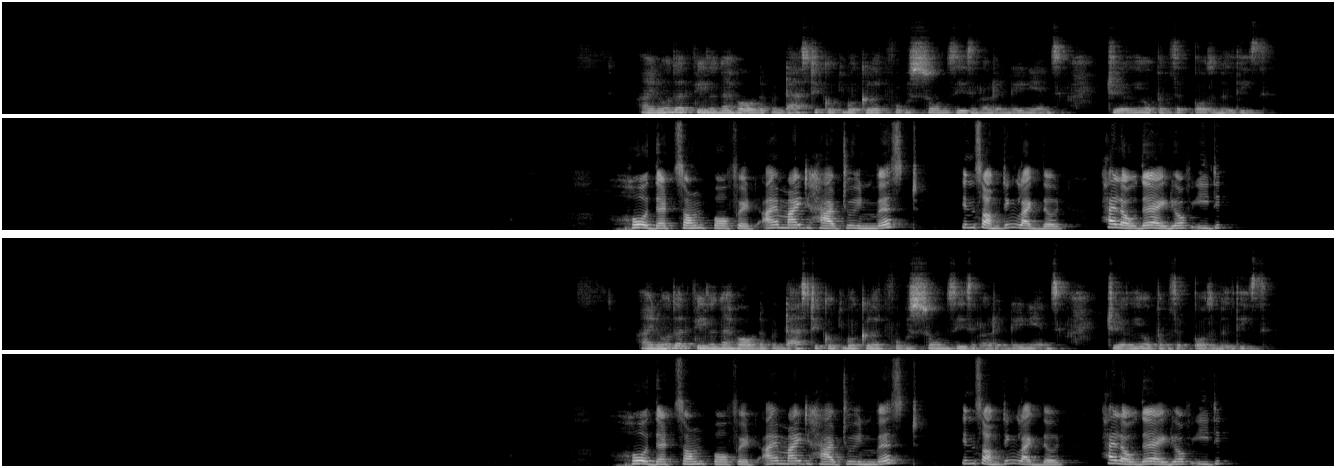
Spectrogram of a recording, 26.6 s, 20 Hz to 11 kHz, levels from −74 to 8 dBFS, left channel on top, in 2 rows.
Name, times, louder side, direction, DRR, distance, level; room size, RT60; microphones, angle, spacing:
voice 1, 6.4-12.6, right 2 dB, 25° right, 4 dB, 1.4 m, -27 dB
voice 2, 19.5-22.3 22.9-23.9 24.3-25.5, left 2 dB, 15° left, 15 dB, 0.4 m, -21 dB
8.0 x 7.2 x 3.9 m, 0.40 s
head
